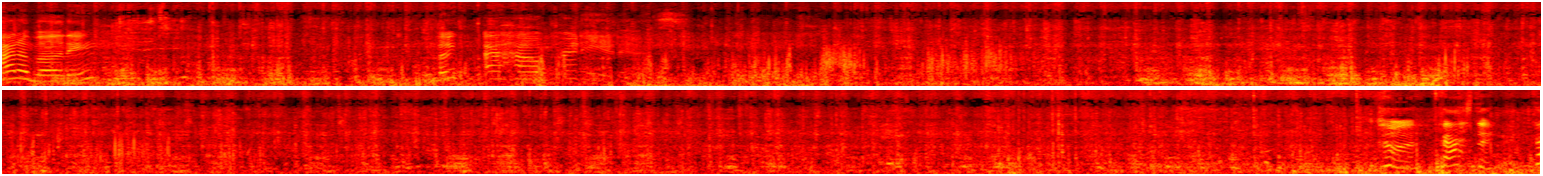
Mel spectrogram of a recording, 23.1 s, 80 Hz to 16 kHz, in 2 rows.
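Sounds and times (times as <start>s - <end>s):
paddle wheel splashing water: 0.0s - 23.0s
wind buffeting microphone: 0.0s - 23.0s.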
